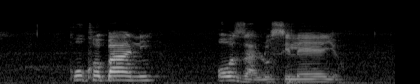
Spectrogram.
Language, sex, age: Xhosa, male, 21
